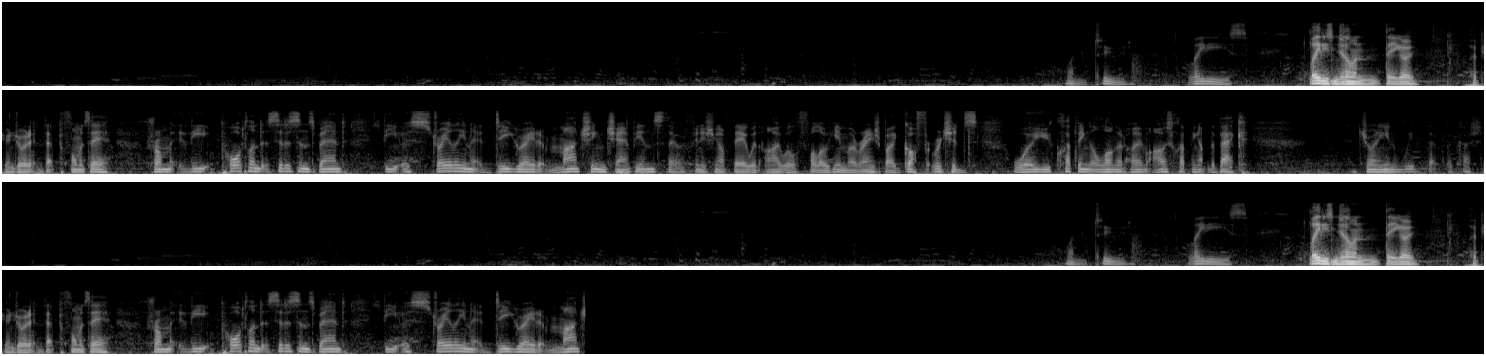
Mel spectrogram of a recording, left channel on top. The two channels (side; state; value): right; drops out; at 20.7 s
